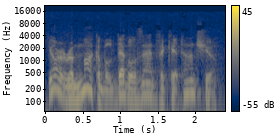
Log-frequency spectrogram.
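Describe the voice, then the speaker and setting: A man's voice: medium pitch, big pitch swings, quick pace, fairly bright tone. An actor playing a bitter, lovelorn man in a 1970s radio drama, sardonic and clipped. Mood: bitter, insistent. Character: bitter, lovelorn man caught in a love rivalry. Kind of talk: 1970s British radio drama acting with narration. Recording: noisy old radio broadcast recording.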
